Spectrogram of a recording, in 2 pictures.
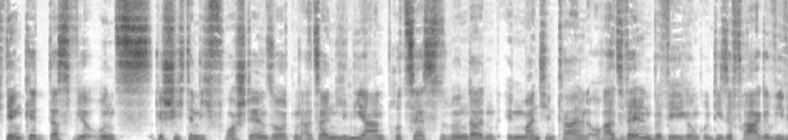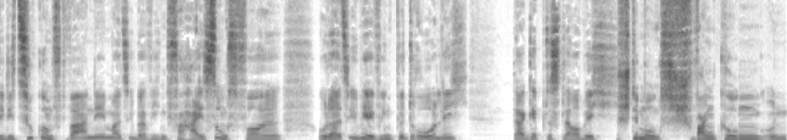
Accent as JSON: {"language": "German", "town": "Nottuln", "region": "North Rhine-Westphalia", "country": "Germany", "tie": "born or raised there", "said": "Ja, das wurde in dem Ort Nottuln, wo ich groß geworden bin, gespielt."}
